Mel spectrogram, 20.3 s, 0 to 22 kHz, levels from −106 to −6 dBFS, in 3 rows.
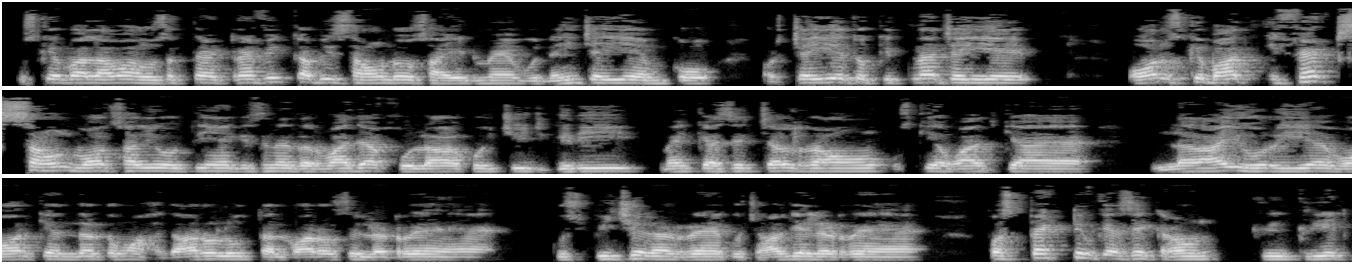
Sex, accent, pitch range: male, native, 140-190 Hz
